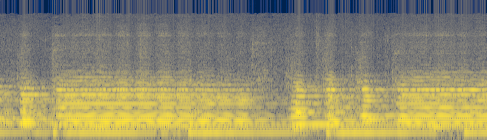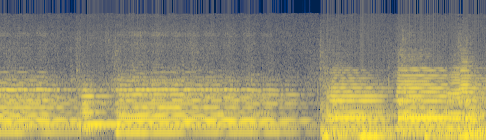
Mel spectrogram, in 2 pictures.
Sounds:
music

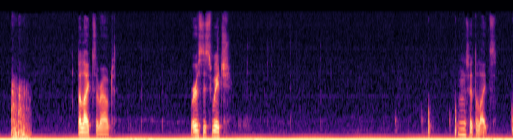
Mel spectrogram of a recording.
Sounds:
speech

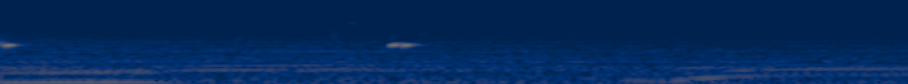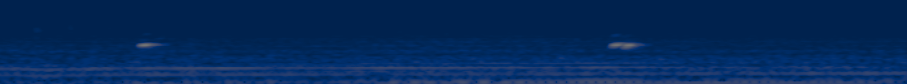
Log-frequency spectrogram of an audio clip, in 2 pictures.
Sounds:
chipmunk chirping

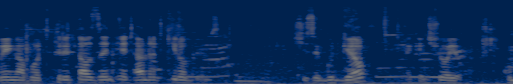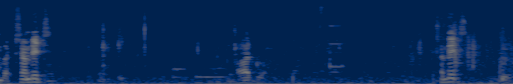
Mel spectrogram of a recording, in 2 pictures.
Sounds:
elephant trumpeting

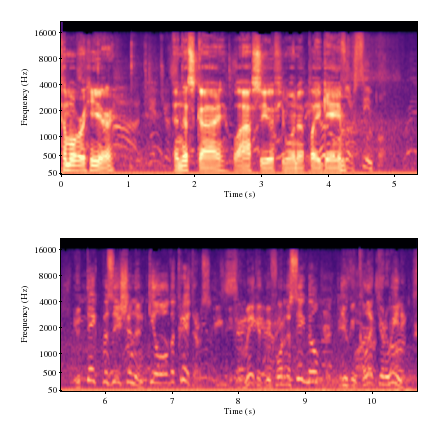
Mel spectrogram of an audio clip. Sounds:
speech

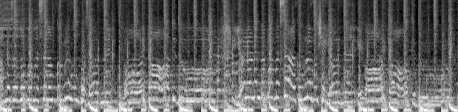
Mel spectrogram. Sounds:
music

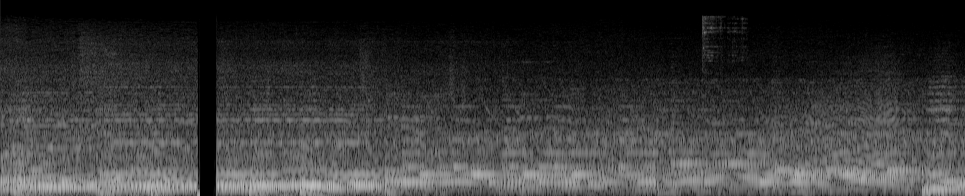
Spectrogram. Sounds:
music

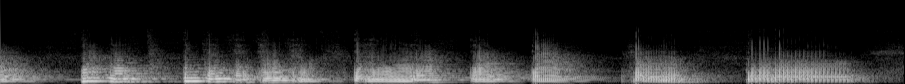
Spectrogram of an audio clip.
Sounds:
music

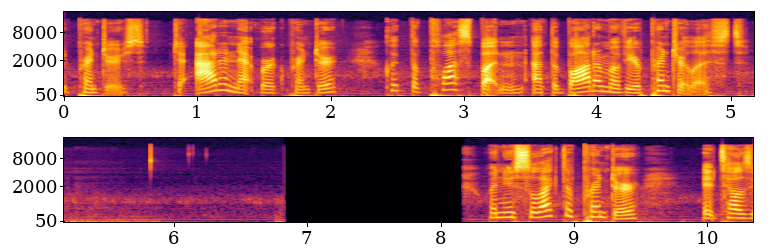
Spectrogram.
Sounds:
speech

